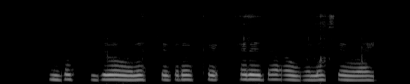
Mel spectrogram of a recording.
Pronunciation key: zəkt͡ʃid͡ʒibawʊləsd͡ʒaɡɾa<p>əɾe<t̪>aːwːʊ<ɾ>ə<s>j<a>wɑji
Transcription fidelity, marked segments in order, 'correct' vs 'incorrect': incorrect: k, incorrect: d̪, incorrect: l, correct, incorrect: e

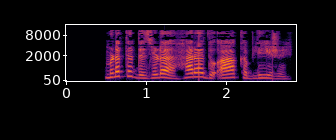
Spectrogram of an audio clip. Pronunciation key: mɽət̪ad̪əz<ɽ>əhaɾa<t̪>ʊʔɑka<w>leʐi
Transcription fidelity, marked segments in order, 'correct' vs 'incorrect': correct, incorrect: d̪, incorrect: b

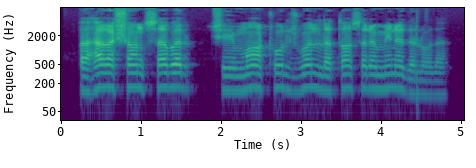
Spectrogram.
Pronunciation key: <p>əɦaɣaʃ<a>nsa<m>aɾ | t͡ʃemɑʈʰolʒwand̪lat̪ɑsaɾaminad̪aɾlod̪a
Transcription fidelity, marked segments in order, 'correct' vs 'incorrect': correct, incorrect: ɑ, incorrect: b

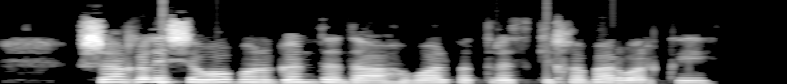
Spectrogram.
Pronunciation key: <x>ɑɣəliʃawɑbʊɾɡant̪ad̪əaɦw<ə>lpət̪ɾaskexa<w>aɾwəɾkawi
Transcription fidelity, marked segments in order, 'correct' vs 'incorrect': incorrect: ʃ, incorrect: ɑ, incorrect: b

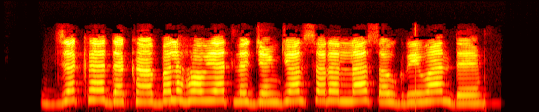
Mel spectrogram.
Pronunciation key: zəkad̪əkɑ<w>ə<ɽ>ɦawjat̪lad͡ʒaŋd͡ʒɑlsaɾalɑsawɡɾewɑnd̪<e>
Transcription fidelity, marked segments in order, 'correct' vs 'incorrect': incorrect: b, incorrect: l, correct

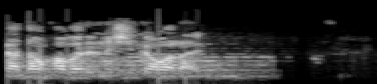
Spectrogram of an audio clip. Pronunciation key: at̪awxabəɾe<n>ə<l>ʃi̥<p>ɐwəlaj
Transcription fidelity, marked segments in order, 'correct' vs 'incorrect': correct, incorrect: none, incorrect: k

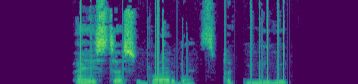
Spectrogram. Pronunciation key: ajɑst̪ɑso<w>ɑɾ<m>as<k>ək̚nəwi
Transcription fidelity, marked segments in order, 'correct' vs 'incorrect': incorrect: b, incorrect: b, incorrect: p

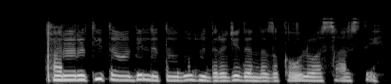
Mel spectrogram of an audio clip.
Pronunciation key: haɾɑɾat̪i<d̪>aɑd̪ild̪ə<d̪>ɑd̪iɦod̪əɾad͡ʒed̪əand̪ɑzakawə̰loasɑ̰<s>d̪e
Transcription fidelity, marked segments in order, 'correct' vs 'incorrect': incorrect: t̪, incorrect: t̪, correct

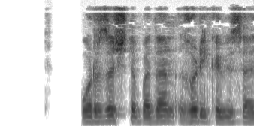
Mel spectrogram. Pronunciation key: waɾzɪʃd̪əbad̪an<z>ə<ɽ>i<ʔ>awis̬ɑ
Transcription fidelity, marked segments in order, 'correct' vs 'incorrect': incorrect: ɣ, correct, incorrect: k

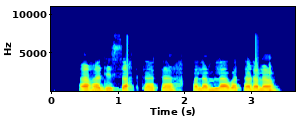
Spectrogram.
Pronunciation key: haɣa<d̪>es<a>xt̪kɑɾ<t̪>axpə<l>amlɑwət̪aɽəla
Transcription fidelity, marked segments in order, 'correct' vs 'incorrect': correct, correct, correct, correct

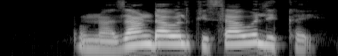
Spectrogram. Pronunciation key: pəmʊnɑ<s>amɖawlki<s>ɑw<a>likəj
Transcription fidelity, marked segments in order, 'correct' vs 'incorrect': incorrect: z, correct, incorrect: ə

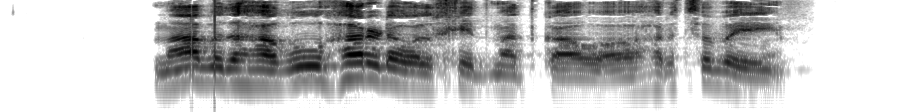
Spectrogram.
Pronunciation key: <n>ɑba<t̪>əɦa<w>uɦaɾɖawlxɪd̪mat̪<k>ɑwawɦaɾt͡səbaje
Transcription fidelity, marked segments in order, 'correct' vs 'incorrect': incorrect: m, incorrect: d̪, incorrect: ɣ, correct

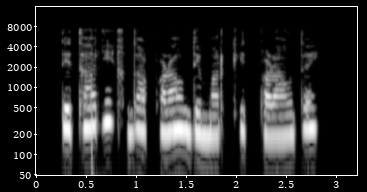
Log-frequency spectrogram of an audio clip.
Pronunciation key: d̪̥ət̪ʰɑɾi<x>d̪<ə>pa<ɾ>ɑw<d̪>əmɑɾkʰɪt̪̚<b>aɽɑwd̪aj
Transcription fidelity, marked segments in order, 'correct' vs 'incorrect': correct, incorrect: ɑ, incorrect: ɽ, correct, incorrect: p

